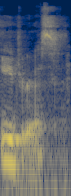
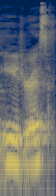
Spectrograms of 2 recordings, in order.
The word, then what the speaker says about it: Idris: I was pronouncing it Idris, by the way, but I think it's pronounced Idris.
